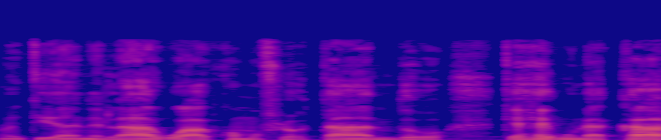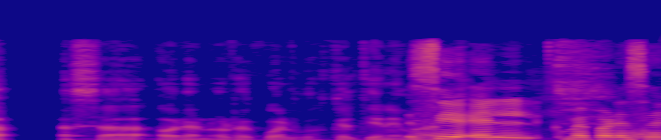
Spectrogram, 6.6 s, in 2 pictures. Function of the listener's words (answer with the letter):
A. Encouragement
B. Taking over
B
